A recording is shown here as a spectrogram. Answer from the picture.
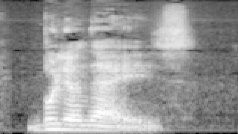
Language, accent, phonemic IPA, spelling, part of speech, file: French, Canada, /bu.lɔ.nɛz/, boulonnaise, adjective, LL-Q150 (fra)-boulonnaise.wav
- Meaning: feminine singular of boulonnais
